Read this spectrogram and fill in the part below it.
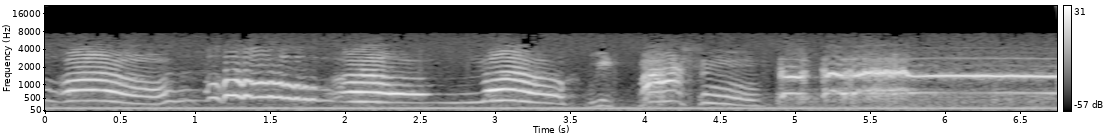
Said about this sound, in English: That was the rooster. Oh, you think I'm terrible, don't you? You think I can't act as well as that rooster?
